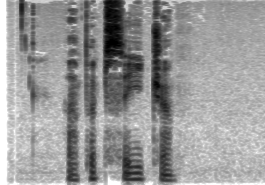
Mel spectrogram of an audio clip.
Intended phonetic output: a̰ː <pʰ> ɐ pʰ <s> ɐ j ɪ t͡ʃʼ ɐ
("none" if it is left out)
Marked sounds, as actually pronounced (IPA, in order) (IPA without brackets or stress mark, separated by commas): pʰ, s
